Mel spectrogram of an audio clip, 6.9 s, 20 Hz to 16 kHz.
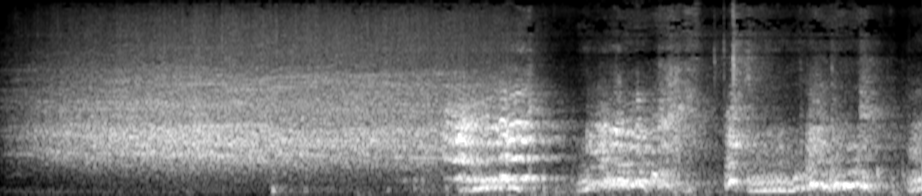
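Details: Two Miniature Schnauzer brothers, puppies from Aroostook County, Maine, recorded November 27, 2021, keep playing with two toys; after about three seconds of steady background hiss come several rough, harmonic growls in short bursts.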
